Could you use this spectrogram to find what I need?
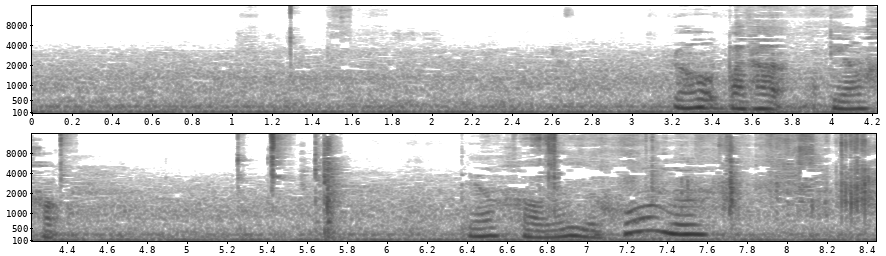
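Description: Paper rustles and slides as it is moved by hand.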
